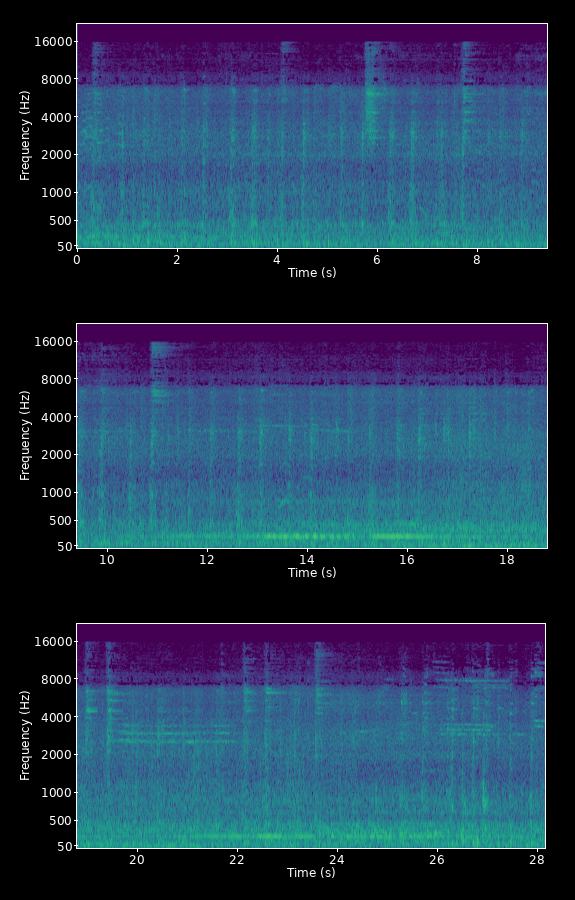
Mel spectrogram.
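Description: Green-and-cream electric local train (EMU) rolling slowly past, rumbling and clacking over the rail joints and points. High wheel squeals come in about twenty seconds in and again near the end.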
